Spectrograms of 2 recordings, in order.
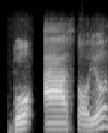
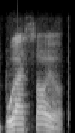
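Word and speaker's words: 봐서요: ini anda perhati kan vokal o digabung ke sini nah ini kan ada vokal o dengan vokal A itu kan vokal rangkap dibacanya adalah wa ya buasoyo seperti itu bukan boasoyo tapi buasoyo penyebutannya begitu kalau yang apa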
